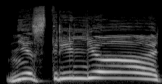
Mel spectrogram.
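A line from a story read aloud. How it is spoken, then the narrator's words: Yelling. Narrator (Russian): орал Лютик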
